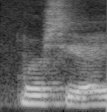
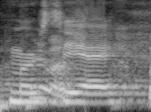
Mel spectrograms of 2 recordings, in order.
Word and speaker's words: Mercier: Laura Mercier. Did I say that right? – Mercier, yeah. – Mercier.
